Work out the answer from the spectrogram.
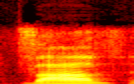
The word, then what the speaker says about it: Vav: joining chakma to CH numerical value of six VAV is its pronunciation and means a nail it is used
